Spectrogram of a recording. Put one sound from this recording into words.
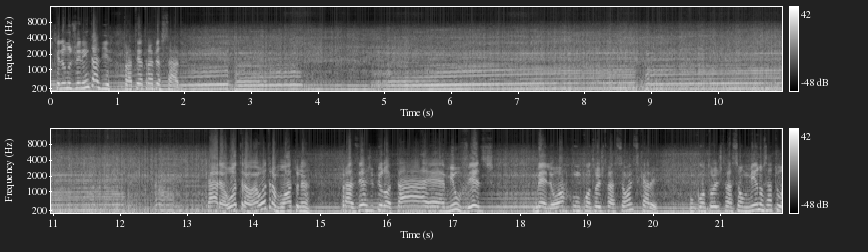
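A motorcycle engine hums and rises in pitch through gear changes.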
